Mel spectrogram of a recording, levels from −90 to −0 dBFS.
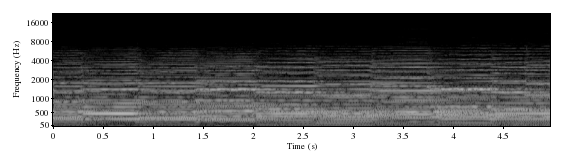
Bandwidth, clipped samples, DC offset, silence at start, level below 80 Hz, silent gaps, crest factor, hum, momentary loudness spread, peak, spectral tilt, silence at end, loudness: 7.4 kHz; under 0.1%; under 0.1%; 0 s; -62 dBFS; none; 12 dB; none; 4 LU; -22 dBFS; -5 dB/octave; 0 s; -34 LUFS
